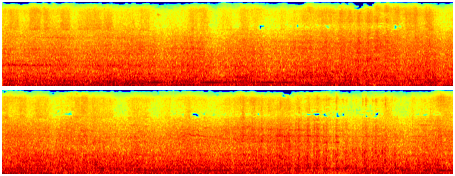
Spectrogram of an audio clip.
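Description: Double-stack container freight train rolling past close by: a steady, loud rumble of the freight cars, with wheels clicking over rail joints.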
